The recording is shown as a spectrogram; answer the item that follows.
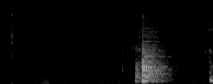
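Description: Kitchen items being handled: two faint clicks, then one short, louder clatter about a second and a half in.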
